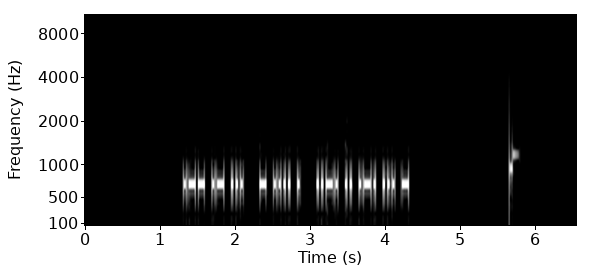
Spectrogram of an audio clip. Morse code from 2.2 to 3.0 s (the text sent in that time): THE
